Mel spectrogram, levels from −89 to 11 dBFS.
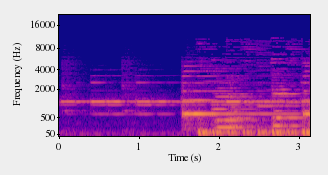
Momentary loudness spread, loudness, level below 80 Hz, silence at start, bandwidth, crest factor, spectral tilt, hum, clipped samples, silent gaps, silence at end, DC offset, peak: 13 LU; -25 LUFS; -34 dBFS; 0 s; 11.5 kHz; 16 dB; -7.5 dB/octave; none; under 0.1%; none; 0 s; under 0.1%; -8 dBFS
